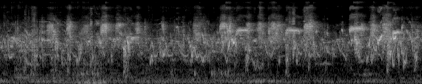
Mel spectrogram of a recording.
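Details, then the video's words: Feeding budgerigars in cheerful song, a chattering warble with bright whistled notes rising out of the continuous twitter. "Happy Singing & Eating Parakeet Budgies Birds"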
